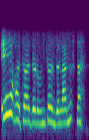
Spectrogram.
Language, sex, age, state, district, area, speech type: Nepali, female, 45-60, West Bengal, Darjeeling, rural, conversation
